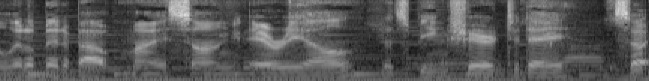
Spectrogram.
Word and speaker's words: Ariel: So it's Hebrew, Ariel is how you say the Hebrew.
